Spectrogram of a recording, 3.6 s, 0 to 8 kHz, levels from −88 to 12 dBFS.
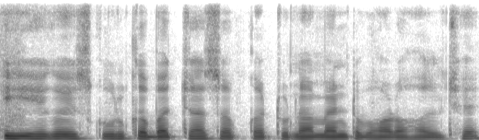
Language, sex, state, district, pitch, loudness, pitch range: Maithili, male, Bihar, Supaul, 110 Hz, -18 LUFS, 105-120 Hz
